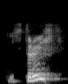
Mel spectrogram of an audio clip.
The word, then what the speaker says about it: Struijk: Struijk.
